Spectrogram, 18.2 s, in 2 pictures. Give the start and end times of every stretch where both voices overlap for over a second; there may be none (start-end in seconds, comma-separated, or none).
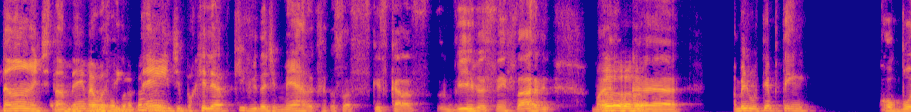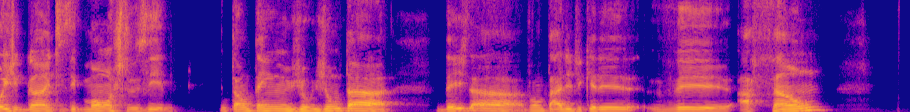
0.5-1.8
